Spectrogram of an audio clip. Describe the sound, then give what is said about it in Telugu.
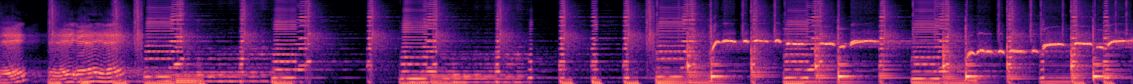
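A person whistles a bright, high melody in short phrases. The notes hold longer and steadier in the later part. “హే, ఇంకొకసారి whistle అయ్యవా please please please.”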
